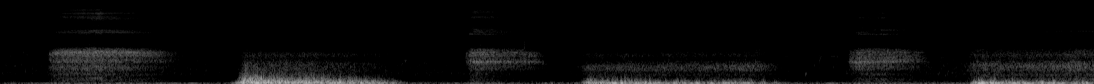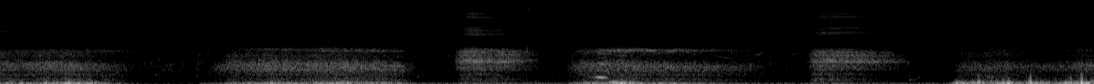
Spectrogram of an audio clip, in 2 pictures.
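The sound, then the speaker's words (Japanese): Gentle breath blown softly into the ear in close, intimate puffs, many breathy bursts of airy hiss repeating in an uneven rhythm with short silent gaps between, alone with no talk. “最後に軽く息を吹きかけて差し上げますね。いきますよ。”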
